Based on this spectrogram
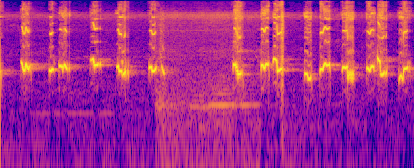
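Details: Yellow-vented bulbul night song in the ropelan style, played to stimulate birds that sing little. Quick bubbling whistles in pairs, interrupted midway by a short stretch of soft rushing noise before the notes resume.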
